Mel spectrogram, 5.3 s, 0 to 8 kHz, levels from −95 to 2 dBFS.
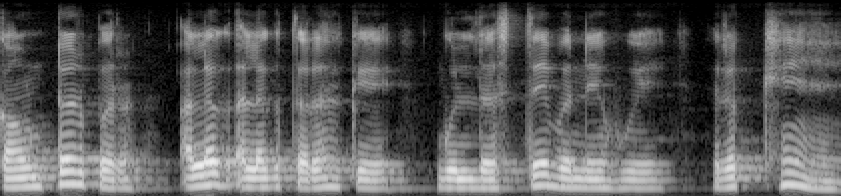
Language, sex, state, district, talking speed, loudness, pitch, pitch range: Hindi, male, Uttar Pradesh, Lucknow, 125 wpm, -17 LUFS, 135 Hz, 130-145 Hz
